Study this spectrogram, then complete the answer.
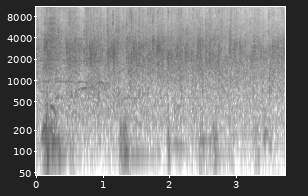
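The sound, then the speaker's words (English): A crowd applauds for the people who didn't need it, many hands clapping in a dense, crackling wash of sound that holds an even loudness throughout, with a few low murmurs and shouts mixed underneath. “Clap your hands for the folk who didn't need it.”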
